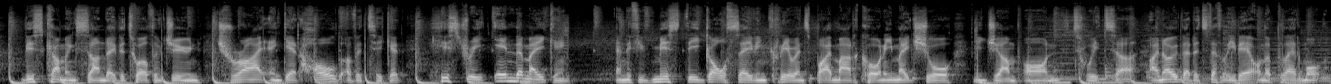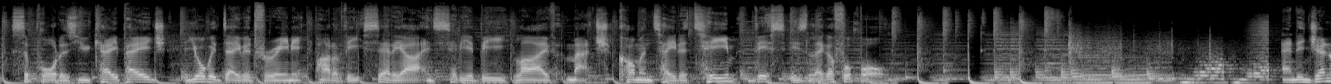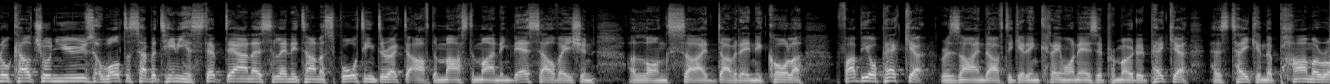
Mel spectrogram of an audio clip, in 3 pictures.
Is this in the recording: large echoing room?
no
